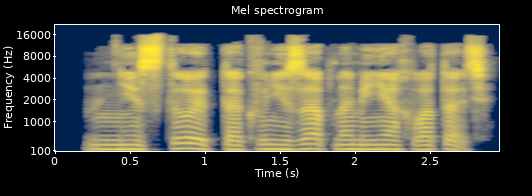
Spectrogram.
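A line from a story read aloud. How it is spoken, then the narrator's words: Growling. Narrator (Russian): прорычал Алистер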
